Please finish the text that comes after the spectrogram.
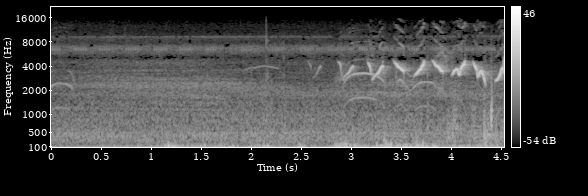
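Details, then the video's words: Sayaca tanager song starting late: a short burst of thin, high, rising-and-falling squeaks in quick succession over a low background rumble. "pia cobra cantando"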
